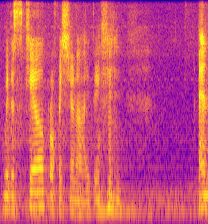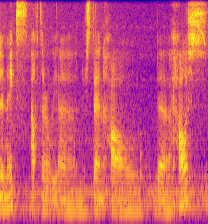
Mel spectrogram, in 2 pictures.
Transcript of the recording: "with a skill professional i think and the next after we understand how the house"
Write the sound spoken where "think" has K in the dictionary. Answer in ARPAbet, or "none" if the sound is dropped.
none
